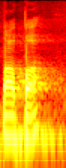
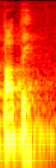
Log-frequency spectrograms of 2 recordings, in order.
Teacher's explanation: La A tónica de final de palabra pasaba a E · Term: la Andalucía de la E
